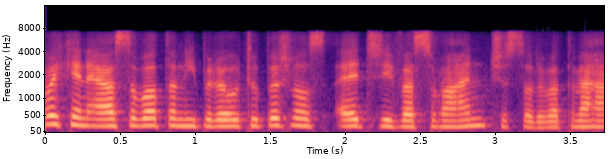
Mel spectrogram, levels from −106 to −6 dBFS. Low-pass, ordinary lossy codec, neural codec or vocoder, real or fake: 7.2 kHz; AAC, 64 kbps; codec, 16 kHz, 0.2 kbps, FocalCodec; fake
